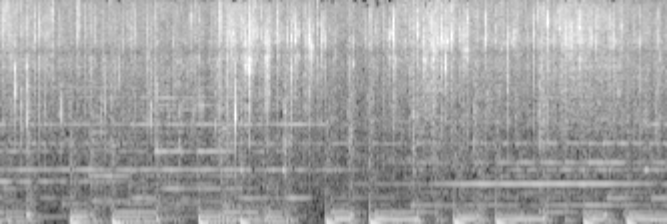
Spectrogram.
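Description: Vegetable fritters shallow-frying in hot oil, a steady crackling sizzle, with a low regular beat underneath.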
